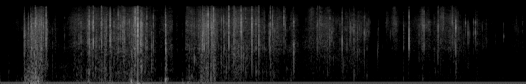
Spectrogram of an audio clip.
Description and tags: Paper Crumple 2
Me crumpling up the piece of paper from Paper Rip 2.
crumple, crumpling, writing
